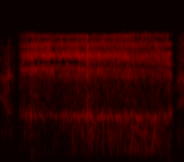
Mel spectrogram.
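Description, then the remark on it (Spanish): A person imitates a snore with one long, raspy, rattling breath held for over a second, loud, with no other sounds around it. “Y es un ronquido bonito, ¿eh?”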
